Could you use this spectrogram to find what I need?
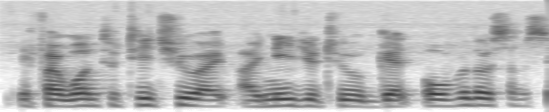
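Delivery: normal talking voice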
